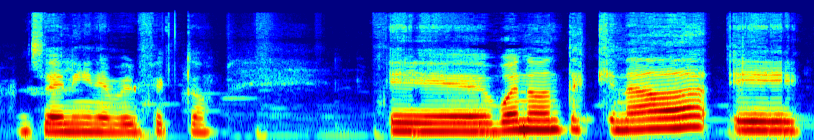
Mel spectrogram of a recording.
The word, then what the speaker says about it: Diosceline: se pronuncia tu nombre bueno según el Castellano que es lo que nos rige yoseline sería yoseline perfecto Bueno antes que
